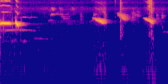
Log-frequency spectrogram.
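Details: Crested darkeye lure for rolling song: a short clear whistle and quick upturned note, then three sparse, slurred descending chips after a pause.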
